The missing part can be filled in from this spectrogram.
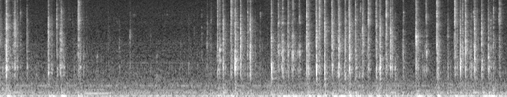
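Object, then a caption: Plastic computer keyboard. Long painted nails and fingertips type on a full-size black plastic Logitech keyboard with low-profile keys. Quick, bright clicky taps come in bursts, with a quieter pause in the first half. A steady low hum runs underneath.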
